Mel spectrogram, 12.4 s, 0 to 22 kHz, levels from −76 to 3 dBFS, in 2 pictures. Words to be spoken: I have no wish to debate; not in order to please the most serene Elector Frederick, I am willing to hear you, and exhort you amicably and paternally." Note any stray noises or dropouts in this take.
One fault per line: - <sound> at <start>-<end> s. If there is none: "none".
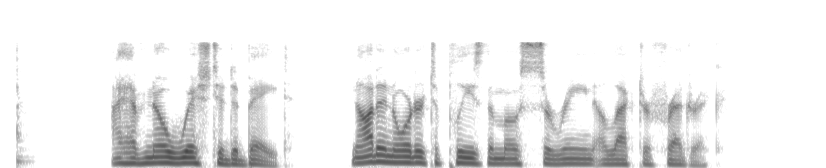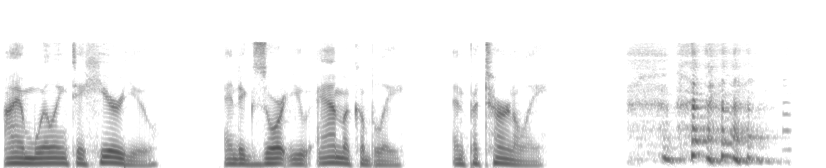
- tap at 0.1-0.3 s
- laugh at 10.9-12.1 s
